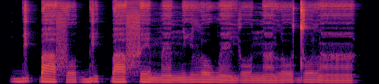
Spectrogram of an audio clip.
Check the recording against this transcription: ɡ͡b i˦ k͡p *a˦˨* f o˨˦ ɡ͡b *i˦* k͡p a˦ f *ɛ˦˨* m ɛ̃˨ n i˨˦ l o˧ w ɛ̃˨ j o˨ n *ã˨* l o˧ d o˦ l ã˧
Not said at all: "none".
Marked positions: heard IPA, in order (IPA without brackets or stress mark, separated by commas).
a˦˨, i˦, e˦˨, ã˨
